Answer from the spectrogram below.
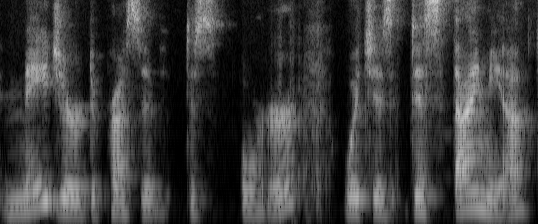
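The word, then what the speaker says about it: dysthymia: By the end of this you're going to be able to differentiate between major depressive disorder which is dimeia just think of your thigh to pronounce that right which some of you might know as persistent depressive disorder and adjustment disorder.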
